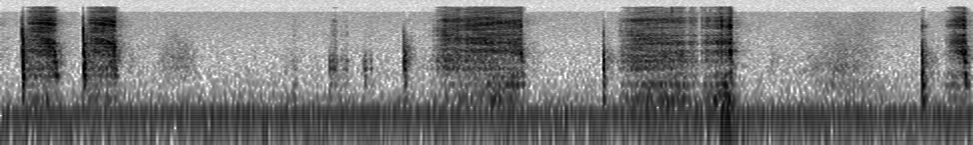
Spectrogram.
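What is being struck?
Chalk stick on a slate chalkboard.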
